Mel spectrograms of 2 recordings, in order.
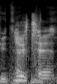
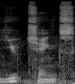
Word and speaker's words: Eutechnyx: How do you pronounce that name? You'll be better at this than me, Adam. What, is it Eutechnyx? Yeah, it's Eutechnyx. Eutechnyx, that's the one, yeah. I used to call them Eutechinks, because I didn't...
